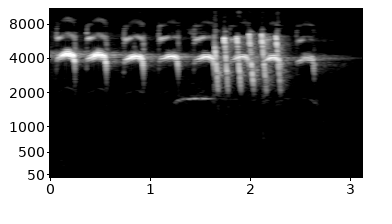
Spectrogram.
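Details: Bar-winged prinia in rough 'nembak kasar' lure song meant to excite other prinias: evenly spaced arching whistled notes, a rising slur, then a quick cluster of sharp high chips.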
